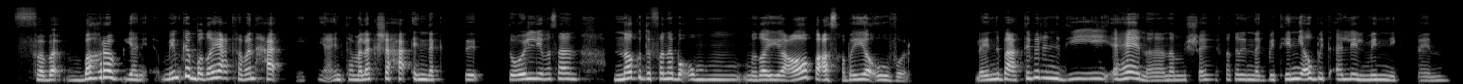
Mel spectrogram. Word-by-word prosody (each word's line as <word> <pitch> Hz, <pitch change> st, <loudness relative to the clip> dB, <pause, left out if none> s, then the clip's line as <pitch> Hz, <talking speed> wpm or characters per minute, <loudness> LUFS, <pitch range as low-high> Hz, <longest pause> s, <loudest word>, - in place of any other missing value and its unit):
فب 215 Hz, -1 st, -1 dB
باهرب 260 Hz, +8 st, +3 dB
يعني 225 Hz, -2 st, -2 dB, 0.2 s
يمكن 290 Hz, +7 st, +3 dB
باضيّع 265 Hz, +4 st, +4 dB
كمان 260 Hz, -2 st, -1 dB
حقّي، 225 Hz, -7 st, -1 dB
يعني 215 Hz, -1 st, -10 dB
أنت 225 Hz, 0 st, -5 dB
ما 215 Hz, -1 st, +1 dB
لكش 245 Hz, +4 st, 0 dB
حق 260 Hz, -1 st, +1 dB
إنك 220 Hz, -2 st, 0 dB, 0.2 s
ت 220 Hz, 0 st, -4 dB, 0.2 s
تقول 230 Hz, +3 st, +3 dB
لي 260 Hz, -1 st, +2 dB
مثلًا 250 Hz, 0 st, -1 dB, 0.4 s
نقد 275 Hz, +5 st, +2 dB
فأنا 265 Hz, 0 st, +1 dB
باقوم 220 Hz, -3 st, -2 dB
مضيّعاه 215 Hz, +9 st, +2 dB
بعصبية 215 Hz, +2 st, +2 dB
over، 195 Hz, -6 st, -2 dB, 0.7 s
لإني 215 Hz, +5 st, 0 dB
باعتبر 240 Hz, +6 st, +2 dB
إن 285 Hz, -3 st, +2 dB
دي 260 Hz, +4 st, -4 dB
إهانة، 240 Hz, -9 st, +2 dB
أنا 200 Hz, +2 st, -4 dB
مش 205 Hz, +1 st, -7 dB
شايفة 215 Hz, +2 st, -9 dB
غير 230 Hz, -, -1 dB
إنك 220 Hz, -2 st, -3 dB
بتهينني 235 Hz, +4 st, 0 dB
أو 250 Hz, -, +4 dB
بتقلل 235 Hz, -3 st, -2 dB
منّي 215 Hz, -3 st, -2 dB, 0.2 s
كمان. 180 Hz, +1 st, -11 dB
230 Hz, 155 wpm, -20 LUFS, 210-260 Hz, 0.7 s, باضيّع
